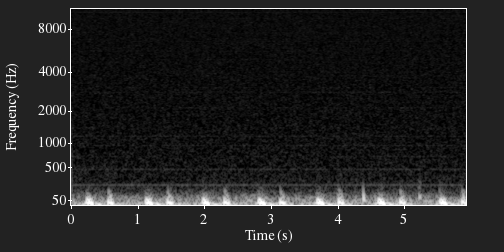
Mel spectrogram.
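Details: Heartbeat recorded lying on the left side while breathing softly: steady, regular paired low thumps at about 68 beats a minute; normal heartbeat.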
